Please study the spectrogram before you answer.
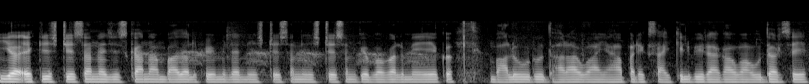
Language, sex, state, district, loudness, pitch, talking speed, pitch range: Hindi, male, Bihar, West Champaran, -19 LUFS, 115 Hz, 215 wpm, 115-120 Hz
